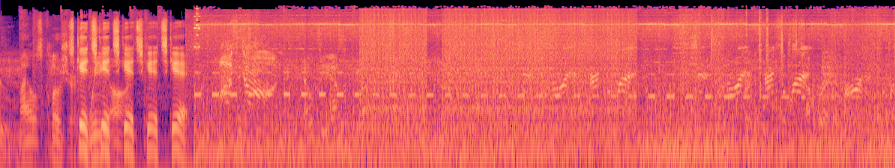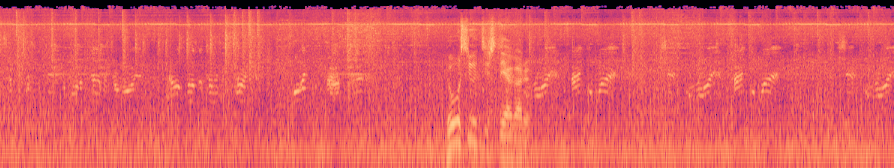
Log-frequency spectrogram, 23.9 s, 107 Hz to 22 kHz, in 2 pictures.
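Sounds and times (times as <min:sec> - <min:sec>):
speech: 0:00.2 - 0:03.3, 0:17.9 - 0:19.3
voice-like fragments: 0:00.7 - 0:17.2, 0:17.8 - 0:23.8
helicopter rotor and engine noise in a video game: 0:02.6 - 0:23.8.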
